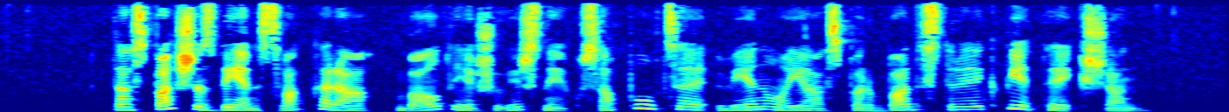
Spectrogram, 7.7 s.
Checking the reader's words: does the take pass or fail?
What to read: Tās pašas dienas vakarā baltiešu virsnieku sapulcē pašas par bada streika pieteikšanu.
fail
